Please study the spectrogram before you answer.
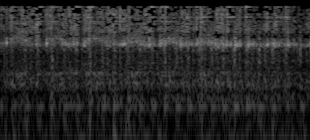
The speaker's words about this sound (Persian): این همین لباسایی را که می بینیم بند است، تمامش توسط از این ماشین دوختیم که از مشتری هست، لوحه بند کردیم در بالای درازه، دیگه همگی میاره لباسای شنه.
